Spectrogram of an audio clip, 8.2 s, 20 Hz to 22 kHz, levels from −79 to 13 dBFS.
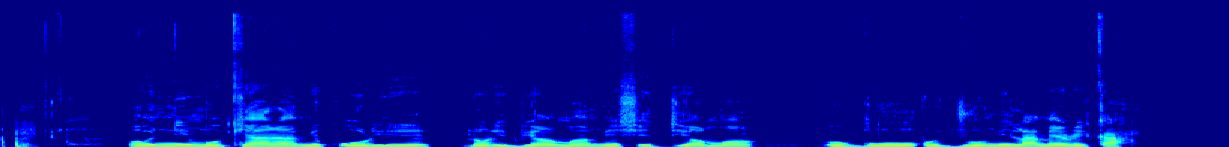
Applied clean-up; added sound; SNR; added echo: neural mask model Resemble Enhance denoiser.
